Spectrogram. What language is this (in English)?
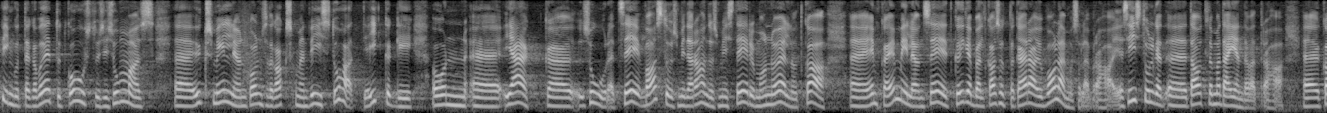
Estonian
